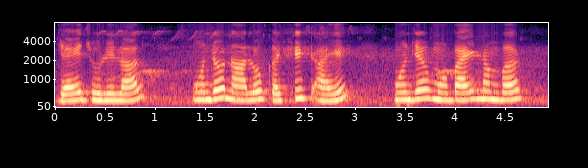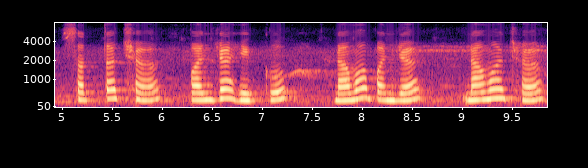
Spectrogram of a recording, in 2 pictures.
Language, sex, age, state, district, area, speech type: Sindhi, female, 45-60, Uttar Pradesh, Lucknow, urban, spontaneous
